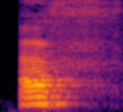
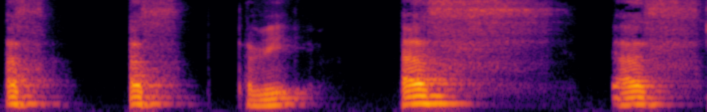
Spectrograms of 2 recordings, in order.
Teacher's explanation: kalau sa ini sifatnya hams, udaranya ngalir. Kalau yang tadi zal, udaranya tertahan, nggak boleh ada udara.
